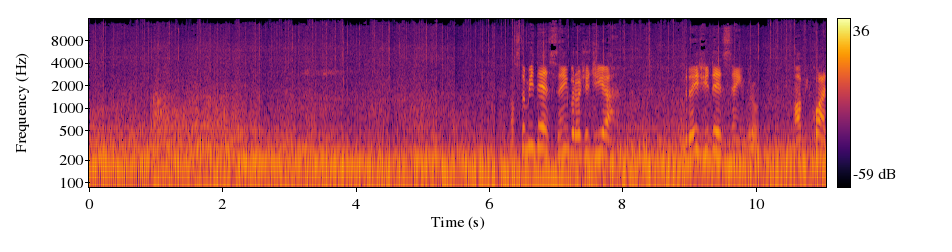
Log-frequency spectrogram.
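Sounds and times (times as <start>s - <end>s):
motorcycle engine cruising: 0.0s - 11.0s.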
